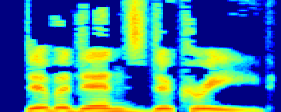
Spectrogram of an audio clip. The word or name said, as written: DIVIDENDS DECREED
